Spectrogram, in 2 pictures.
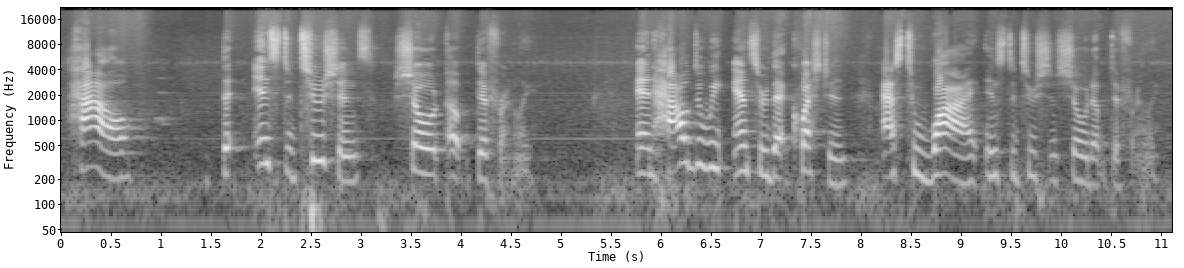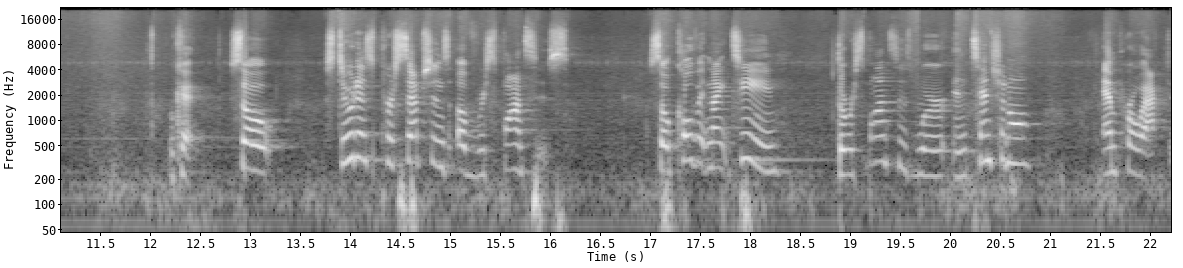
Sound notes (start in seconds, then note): none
